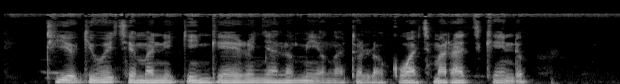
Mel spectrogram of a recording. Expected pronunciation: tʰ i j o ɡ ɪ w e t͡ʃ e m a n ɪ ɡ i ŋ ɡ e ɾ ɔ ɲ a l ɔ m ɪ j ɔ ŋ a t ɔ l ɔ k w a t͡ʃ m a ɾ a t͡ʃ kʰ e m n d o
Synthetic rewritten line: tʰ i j o ɡ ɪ w e t͡ʃ e m a n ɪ ɡ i ŋ ɡ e ɾ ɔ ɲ a l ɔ m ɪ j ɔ ŋ a t ɔ l ɔ k w a t͡ʃ m a ɾ a t͡ʃ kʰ e n d o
